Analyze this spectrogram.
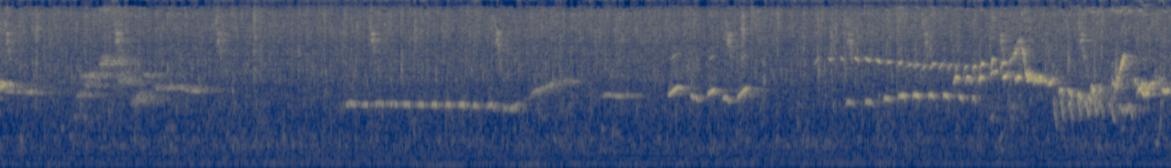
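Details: White-rumped shama, Aceh variety, spilling out its favorite fill material: long level whistles and shifting slurred notes, then a stepped phrase and a closing flourish of rising whistles and rapid buzzy trills, with steady faint ticking throughout.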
